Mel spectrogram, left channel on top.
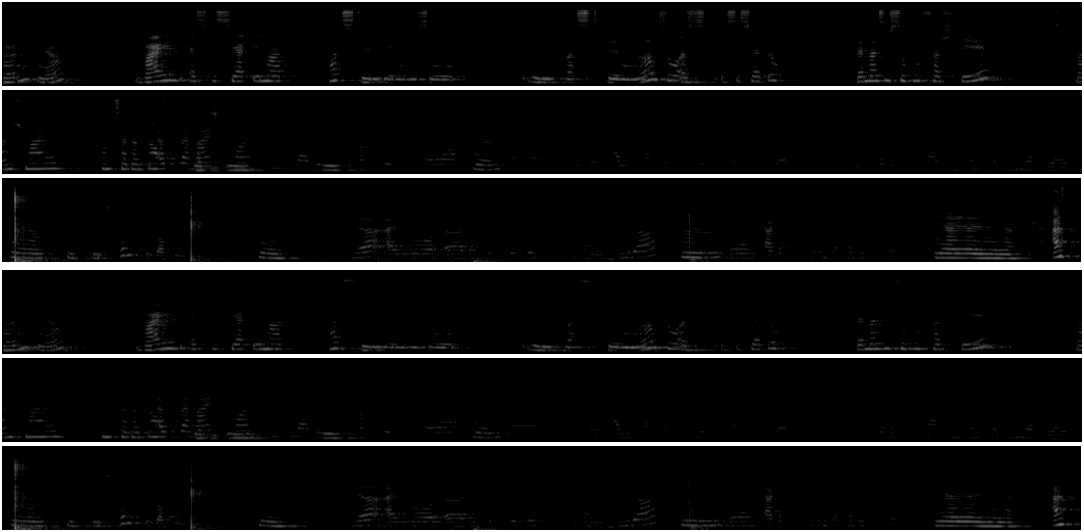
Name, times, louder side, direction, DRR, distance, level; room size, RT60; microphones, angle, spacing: voice 1, 0.0-2.9 3.2-4.6 5.2-7.8 8.2-8.3 8.5-10.0 10.7-11.5 11.7-12.4 12.7-13.3 14.0-14.2 15.5-15.8 21.7-22.7 24.2-24.5 28.4-28.8 30.9-32.2, left 5 dB, 70° left, 13 dB, 0.8 m, -54 dB
voice 2, 12.1-15.4 15.9-21.7 22.5-24.6 25.1-28.2 28.9-30.8, equal, ahead, 6 dB, 1.2 m, -66 dB
Hands, 20.2-28.7, left 6 dB, 30° left, 0.9 m, -59 dB
25.0 x 9.4 x 4.6 m, 1.0 s
head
